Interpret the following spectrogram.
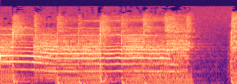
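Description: Indie rock band playing live with drums, bass, guitars and keyboards, a held, slightly wavering high lead note over the beat. The whole band stops abruptly right at the end for a short break.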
